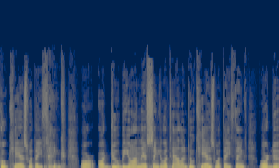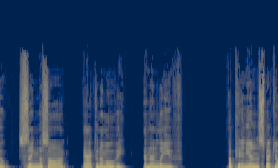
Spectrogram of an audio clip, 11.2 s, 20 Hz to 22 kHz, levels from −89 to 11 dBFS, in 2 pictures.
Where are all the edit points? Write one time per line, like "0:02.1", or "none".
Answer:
none

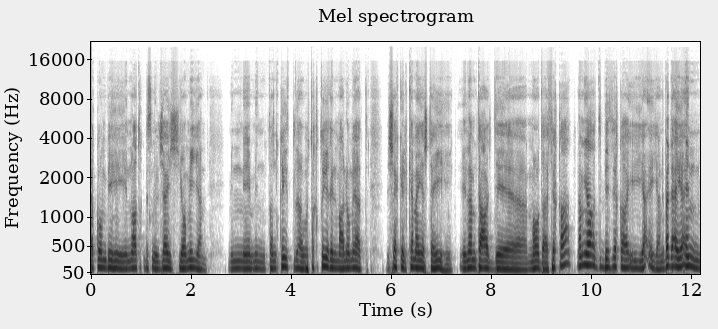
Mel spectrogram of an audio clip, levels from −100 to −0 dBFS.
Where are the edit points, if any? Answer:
0:03.2
0:07.3
0:09.7

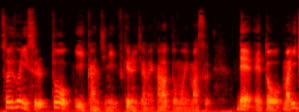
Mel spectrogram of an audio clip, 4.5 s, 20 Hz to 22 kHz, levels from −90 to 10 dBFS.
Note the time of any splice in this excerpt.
0:01.1
0:03.5

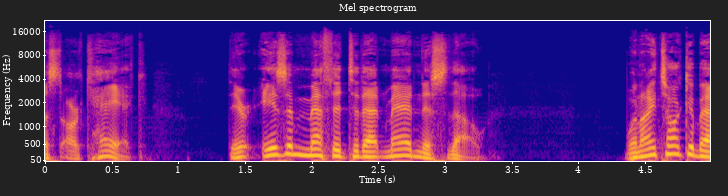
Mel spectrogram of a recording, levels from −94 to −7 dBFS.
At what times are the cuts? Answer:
none

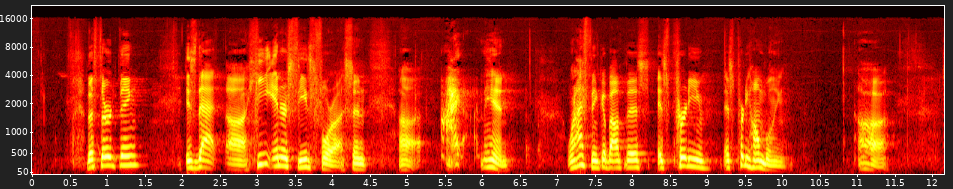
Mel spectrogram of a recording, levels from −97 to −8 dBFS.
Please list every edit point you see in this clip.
none

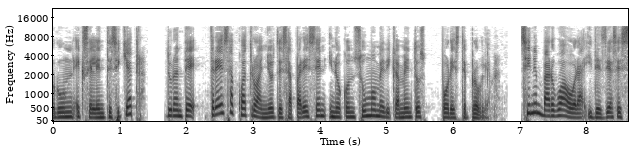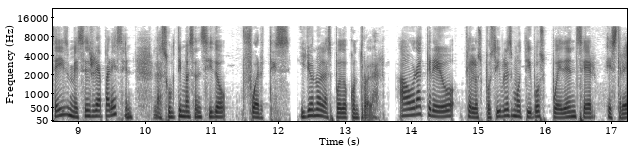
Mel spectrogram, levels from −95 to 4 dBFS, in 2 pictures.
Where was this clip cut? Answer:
0:10.1
0:13.7

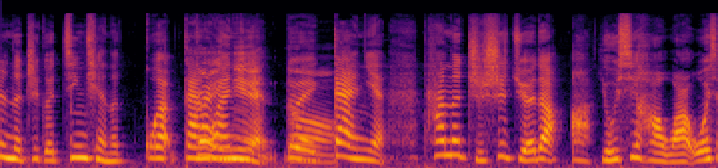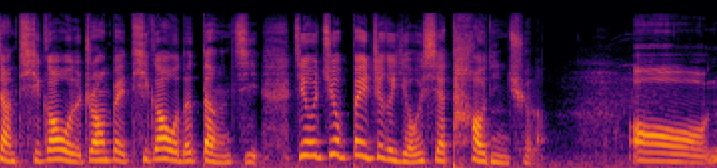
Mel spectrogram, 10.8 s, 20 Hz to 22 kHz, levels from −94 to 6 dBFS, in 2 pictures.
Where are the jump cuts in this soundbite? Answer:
none

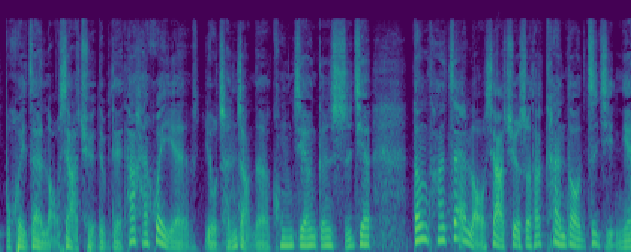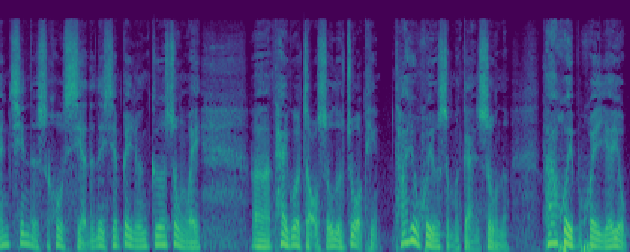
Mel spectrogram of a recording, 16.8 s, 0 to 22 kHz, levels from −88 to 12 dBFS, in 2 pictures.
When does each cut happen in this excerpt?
none

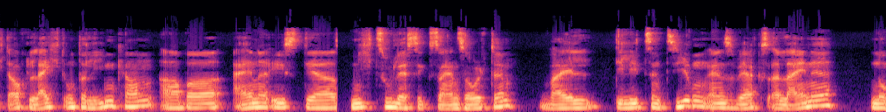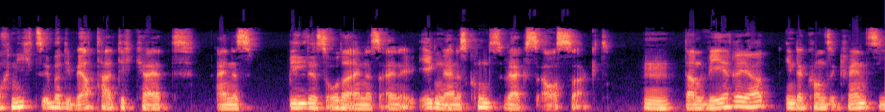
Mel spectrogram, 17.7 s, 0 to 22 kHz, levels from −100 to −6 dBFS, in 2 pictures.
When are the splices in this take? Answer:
0:03.4

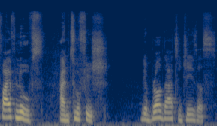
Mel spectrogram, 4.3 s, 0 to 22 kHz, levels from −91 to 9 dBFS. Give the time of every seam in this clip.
0:02.8

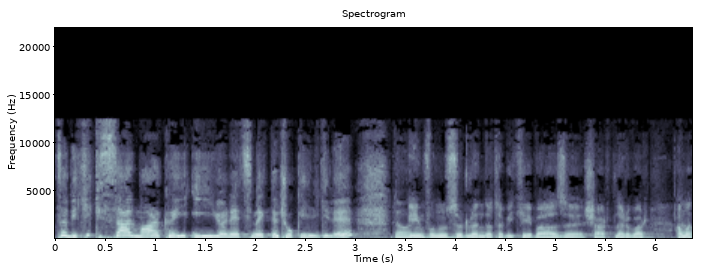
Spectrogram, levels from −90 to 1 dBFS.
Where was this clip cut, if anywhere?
0:03.4

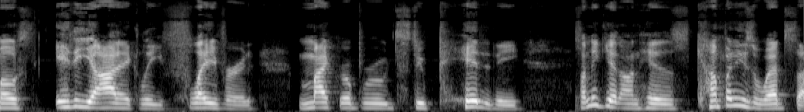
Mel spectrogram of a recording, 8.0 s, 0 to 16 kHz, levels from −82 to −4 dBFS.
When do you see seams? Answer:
0:05.8

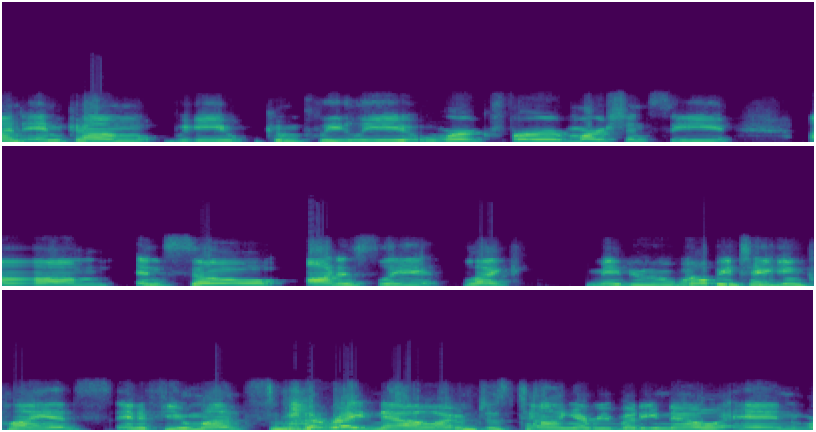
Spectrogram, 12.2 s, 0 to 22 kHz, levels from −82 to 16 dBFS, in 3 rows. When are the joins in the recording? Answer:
none

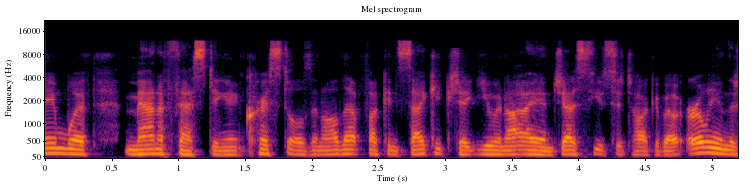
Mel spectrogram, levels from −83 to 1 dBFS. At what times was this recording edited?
none

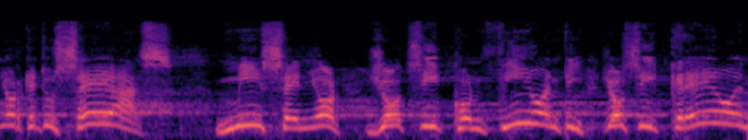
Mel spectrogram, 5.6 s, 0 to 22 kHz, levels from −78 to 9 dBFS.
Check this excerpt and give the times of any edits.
none

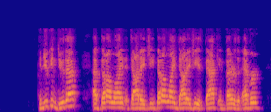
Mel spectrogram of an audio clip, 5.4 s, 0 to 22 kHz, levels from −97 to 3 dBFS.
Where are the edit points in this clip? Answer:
none

